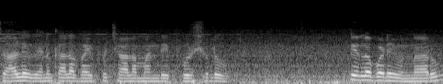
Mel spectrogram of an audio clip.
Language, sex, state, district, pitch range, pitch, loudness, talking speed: Telugu, male, Telangana, Mahabubabad, 145-165 Hz, 150 Hz, -16 LUFS, 110 wpm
